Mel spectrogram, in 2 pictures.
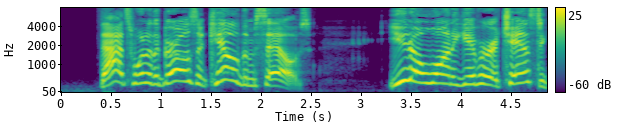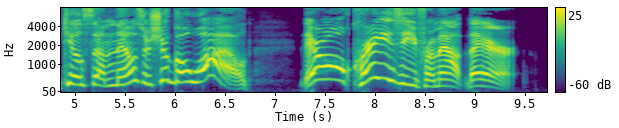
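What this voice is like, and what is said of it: Desperate high old man's voice. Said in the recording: “Desperate high voice. Voice of an old man.”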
